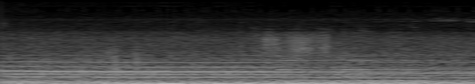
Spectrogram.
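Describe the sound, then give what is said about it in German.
A steady, droning engine rumble, like an airplane passing overhead, holds at an even loudness throughout with a low hum and faint tonal whine, no voices present. “Ein Flugzeug am Himmel.”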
